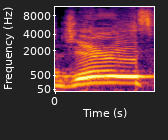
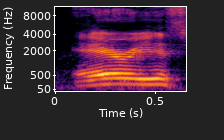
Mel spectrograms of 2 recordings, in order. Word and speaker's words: Aries: we've got uh a jerius finley jr running back db aries finley aries finley correction i'm so sorry about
